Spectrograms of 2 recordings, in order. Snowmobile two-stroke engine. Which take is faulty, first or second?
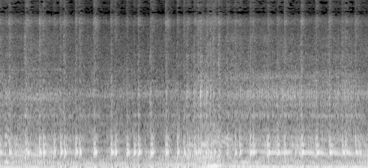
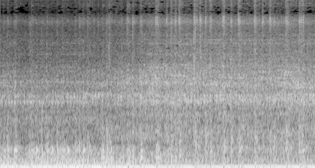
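first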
